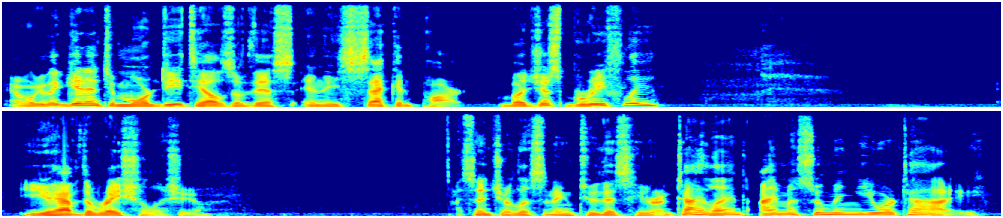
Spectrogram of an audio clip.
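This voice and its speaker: A man from the United States hosting an educational podcast, explaining things in a relaxed way with many "I mean"s and restarts. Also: mid-range voice, moderate pace, pauses often, dry recording. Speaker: podcast host.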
